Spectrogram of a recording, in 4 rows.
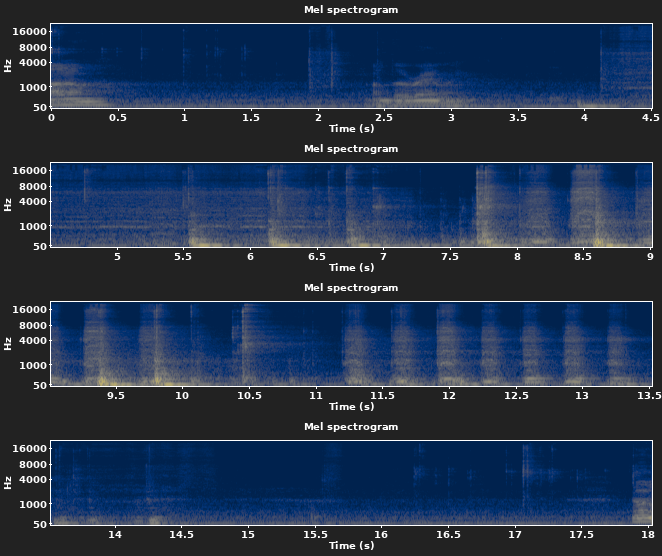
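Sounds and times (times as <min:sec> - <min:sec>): drill driving screws: 0:04.1 - 0:13.9.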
